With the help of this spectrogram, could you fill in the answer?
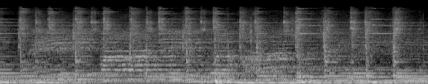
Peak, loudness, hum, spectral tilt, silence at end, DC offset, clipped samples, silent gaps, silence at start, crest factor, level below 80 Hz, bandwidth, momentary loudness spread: -6 dBFS; -21 LUFS; none; -4 dB/octave; 0 s; under 0.1%; under 0.1%; none; 0 s; 16 dB; -32 dBFS; 16 kHz; 2 LU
